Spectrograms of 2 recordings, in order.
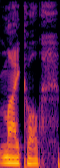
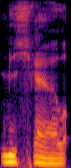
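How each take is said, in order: First: The name is said like English Michael. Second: The name is said in the Hebrew way. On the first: The speaker calls it wrong. "we always pronounced her name Michael" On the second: The speaker calls it right. "I realize in the Hebrew it's Michelle"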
